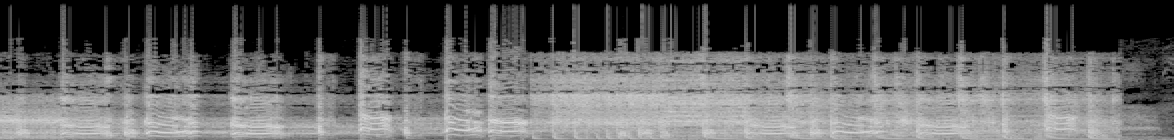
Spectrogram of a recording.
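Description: A flock of chickens clucks and squawks loudly and nonstop, many overlapping calls, with rapid staccato clucking building toward the end and no one speaking.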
